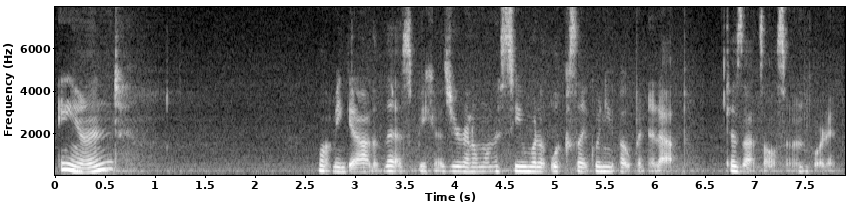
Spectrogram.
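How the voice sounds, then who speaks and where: A woman working as a software trainer, explaining each step plainly in a casual screen tutorial. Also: medium pitch, fairly even intonation, moderate pace, pauses often. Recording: clear background noise, room ambience.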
